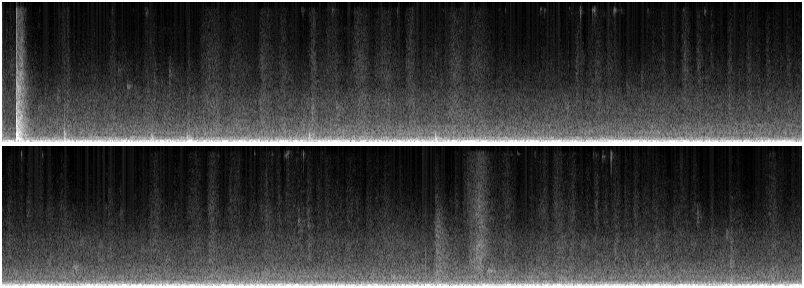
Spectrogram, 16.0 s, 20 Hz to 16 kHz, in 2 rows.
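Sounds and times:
low mechanical hum: 0:00.0 - 0:16.0.

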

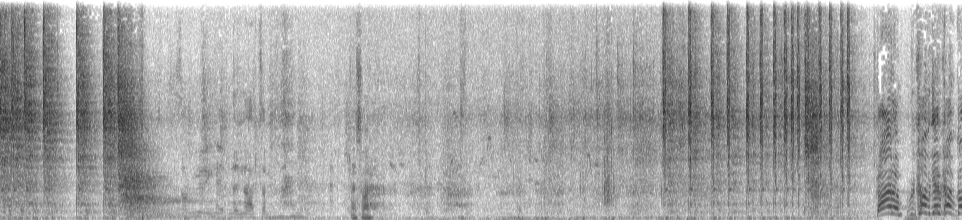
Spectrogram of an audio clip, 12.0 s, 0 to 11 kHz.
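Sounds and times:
paintball markers firing: 0:08.3 - 0:10.8.

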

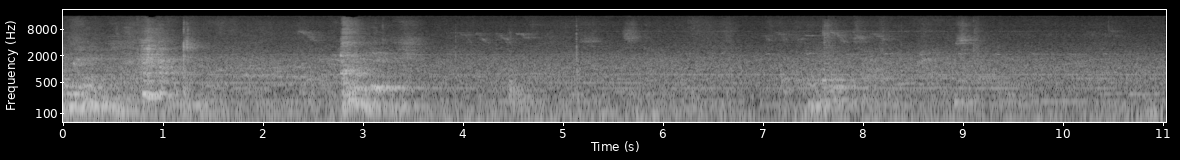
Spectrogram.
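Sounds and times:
room rumble and hum: 0:00.0 - 0:11.0.

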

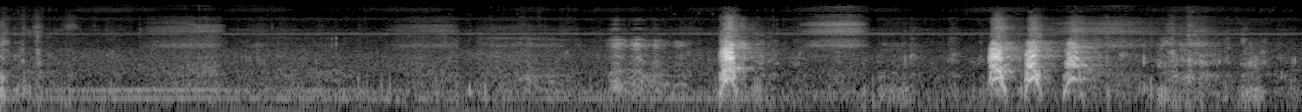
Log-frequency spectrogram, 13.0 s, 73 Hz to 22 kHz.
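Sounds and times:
dog barking: 0:07.2 - 0:07.6, 0:09.9 - 0:11.0.

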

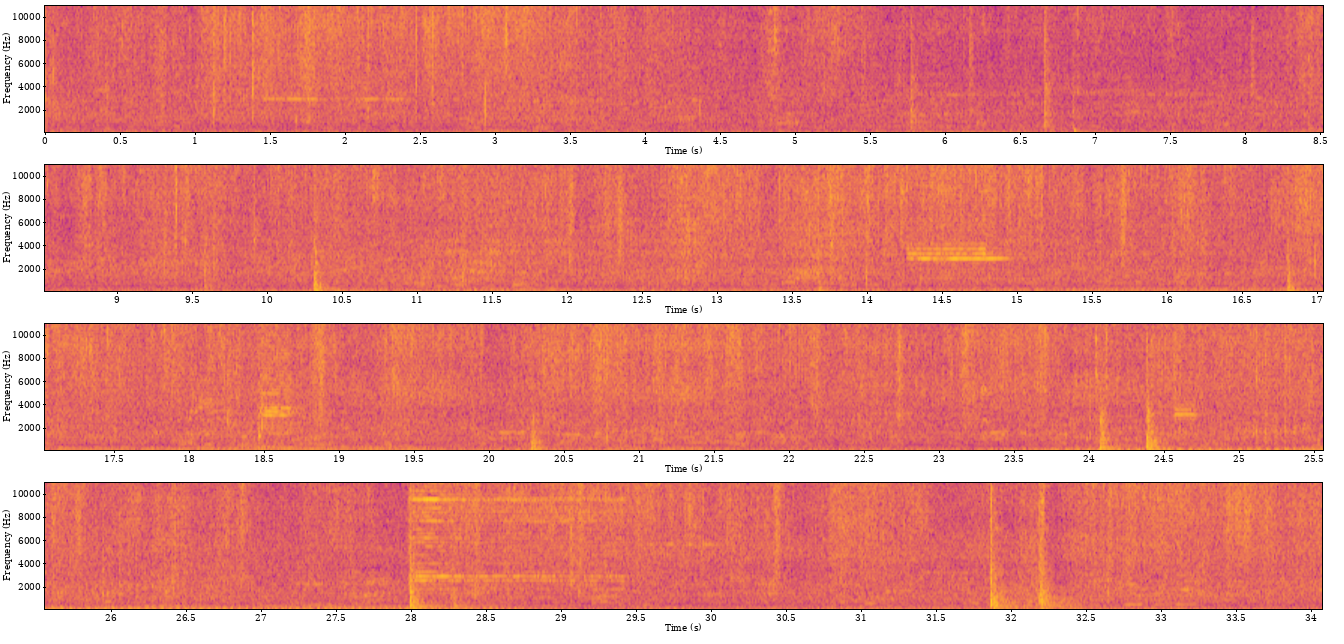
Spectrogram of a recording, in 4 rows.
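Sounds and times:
vehicle engine humming: 0:00.0 - 0:34.0
sharp knocks: 0:24.0 - 0:24.6, 0:31.8 - 0:32.6.

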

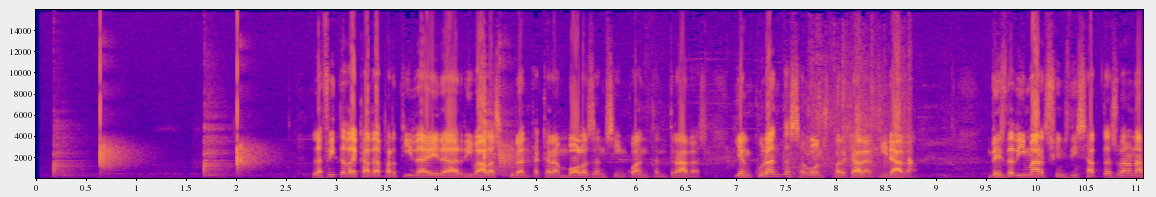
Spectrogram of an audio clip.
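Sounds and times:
billiard balls clicking: 0:01.8 - 0:02.5, 0:04.4 - 0:05.2.

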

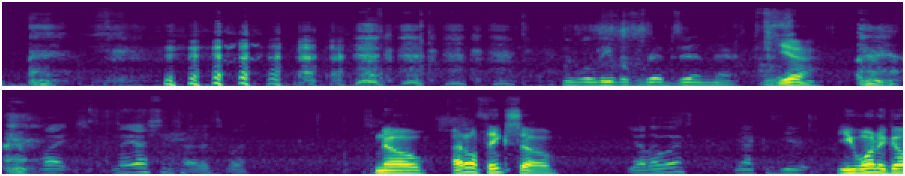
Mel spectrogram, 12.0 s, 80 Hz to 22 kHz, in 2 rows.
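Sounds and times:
man laughing: 0:00.7 - 0:03.5.

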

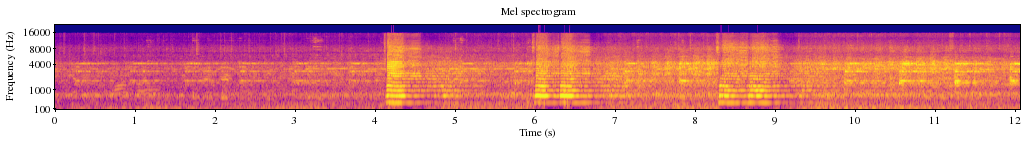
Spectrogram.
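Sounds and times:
diesel locomotive engine rumble: 0:00.0 - 0:12.0
train horn blast: 0:04.1 - 0:05.2, 0:06.0 - 0:07.2, 0:08.3 - 0:09.7.

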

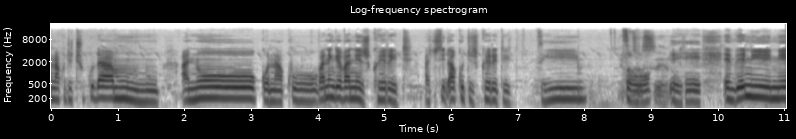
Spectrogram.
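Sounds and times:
man speaking in sing-song voice: 0:08.6 - 0:09.3.

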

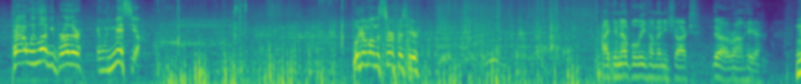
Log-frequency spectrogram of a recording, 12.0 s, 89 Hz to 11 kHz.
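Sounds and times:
wind buffeting microphone: 0:02.3 - 0:10.3
water washing: 0:03.1 - 0:10.6.

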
